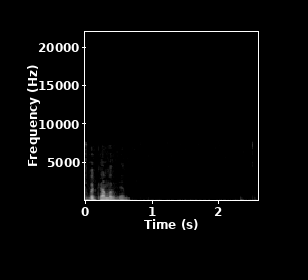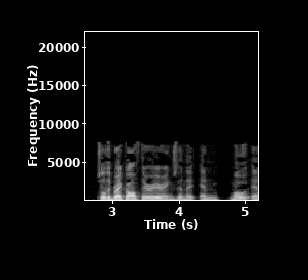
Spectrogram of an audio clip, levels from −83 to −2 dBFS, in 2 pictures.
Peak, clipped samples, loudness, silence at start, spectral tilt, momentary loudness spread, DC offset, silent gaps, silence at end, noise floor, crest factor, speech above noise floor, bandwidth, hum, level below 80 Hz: -6 dBFS; under 0.1%; -22 LUFS; 0 s; -7.5 dB/octave; 17 LU; under 0.1%; none; 0 s; -74 dBFS; 18 dB; 52 dB; 8 kHz; none; -60 dBFS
